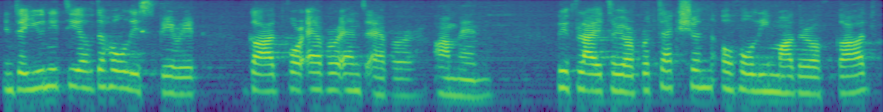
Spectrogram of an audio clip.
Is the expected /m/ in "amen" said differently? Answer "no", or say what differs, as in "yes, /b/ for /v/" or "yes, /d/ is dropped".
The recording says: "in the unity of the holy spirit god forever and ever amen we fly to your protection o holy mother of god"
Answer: no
